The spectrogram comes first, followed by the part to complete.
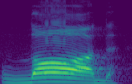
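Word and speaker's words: ض: with a heavy mouth so you're not gonna say but it's gonna be lord lord everyone say it lord exactly yes marshall very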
